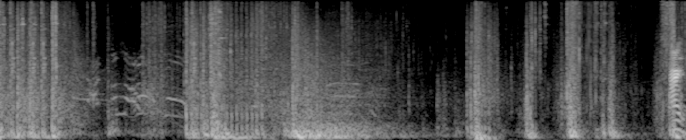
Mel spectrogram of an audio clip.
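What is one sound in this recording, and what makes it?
Rapid gunfire rattles in sharp bursts.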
